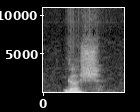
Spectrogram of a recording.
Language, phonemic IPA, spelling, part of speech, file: French, /ɡoʃ/, gauche, adjective / noun, LL-Q150 (fra)-gauche.wav
- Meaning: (adjective) 1. left 2. awkward, gawky, clumsy; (noun) 1. the left, the left-hand side 2. the left (the left-wing political parties as a group; citizens holding left-wing views as a group)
